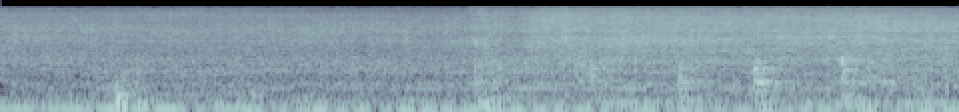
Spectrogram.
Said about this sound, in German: Ich brate es noch ein bisschen scharfer an, wa?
